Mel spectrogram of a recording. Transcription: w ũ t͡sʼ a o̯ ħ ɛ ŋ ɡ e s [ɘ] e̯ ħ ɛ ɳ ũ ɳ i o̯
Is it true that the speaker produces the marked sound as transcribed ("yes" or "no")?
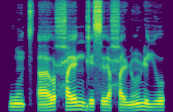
yes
